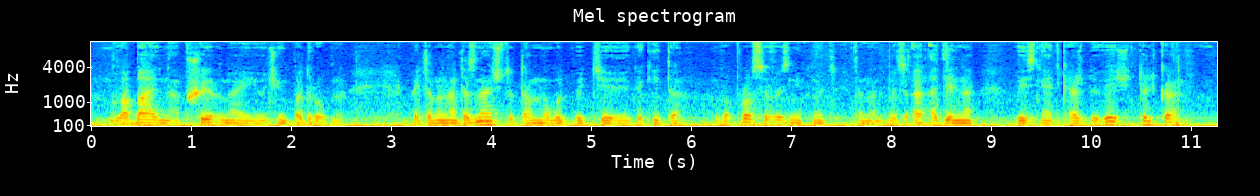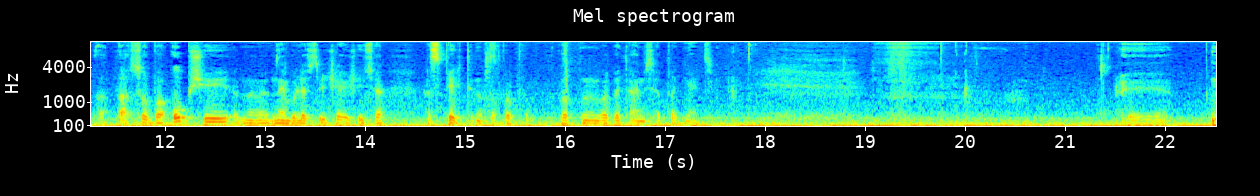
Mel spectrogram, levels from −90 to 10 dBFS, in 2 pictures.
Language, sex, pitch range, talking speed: Russian, male, 100-110 Hz, 85 wpm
